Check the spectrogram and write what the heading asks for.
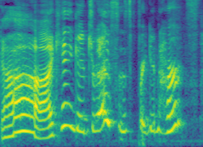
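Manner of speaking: high, loud whining cry of pain; pained wail. Retold or imitated. Labouring mother who can't get dressed, high pained wail. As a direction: whine it loudly through the pain.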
